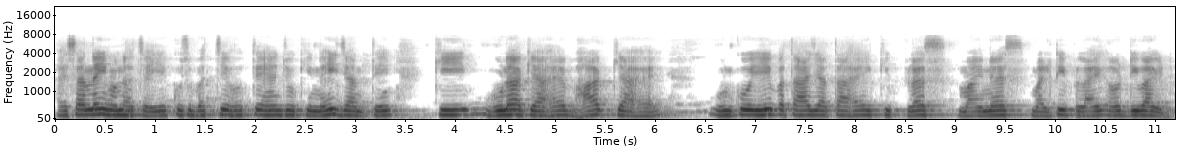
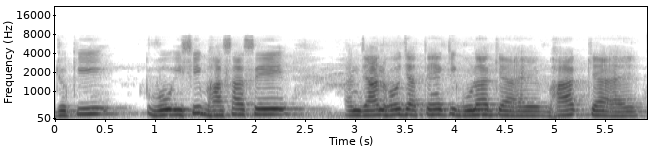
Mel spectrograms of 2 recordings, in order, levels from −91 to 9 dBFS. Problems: constant background noise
